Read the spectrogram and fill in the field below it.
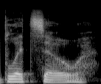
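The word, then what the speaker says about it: Blitzø: text bubble she sang blitzo because she pronounces the o in his name which i had to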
